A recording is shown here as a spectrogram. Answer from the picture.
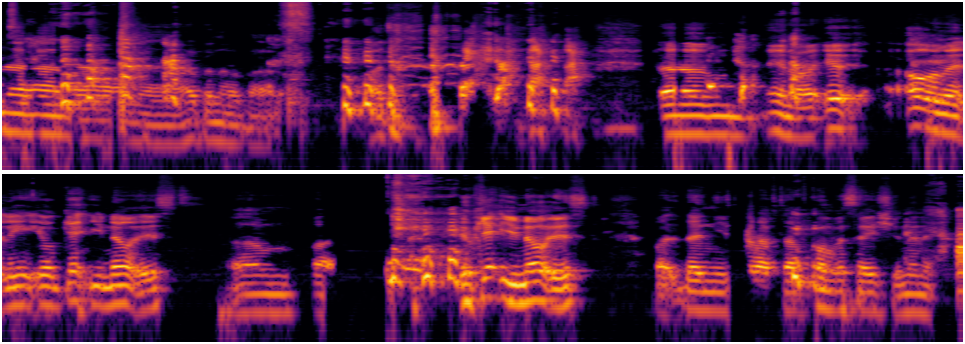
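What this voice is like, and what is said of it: English accent. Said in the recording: “English accent. Everyone sort of loves the English accent in the States.”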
